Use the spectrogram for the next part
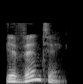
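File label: "eventing", British English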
